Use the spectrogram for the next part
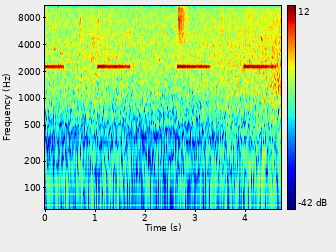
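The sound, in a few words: truck reversing beeps in Construction Simulator video game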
